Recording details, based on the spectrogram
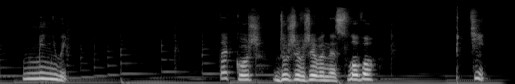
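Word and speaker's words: petit: також дуже вживане слово ПТІ ПТІ за правилами взагалі воно має читатися як ПТІ але ось цю Ми також ігноруємо ПТІ маленькі воно і звучить навіть як маленький Ну і звичайно куди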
